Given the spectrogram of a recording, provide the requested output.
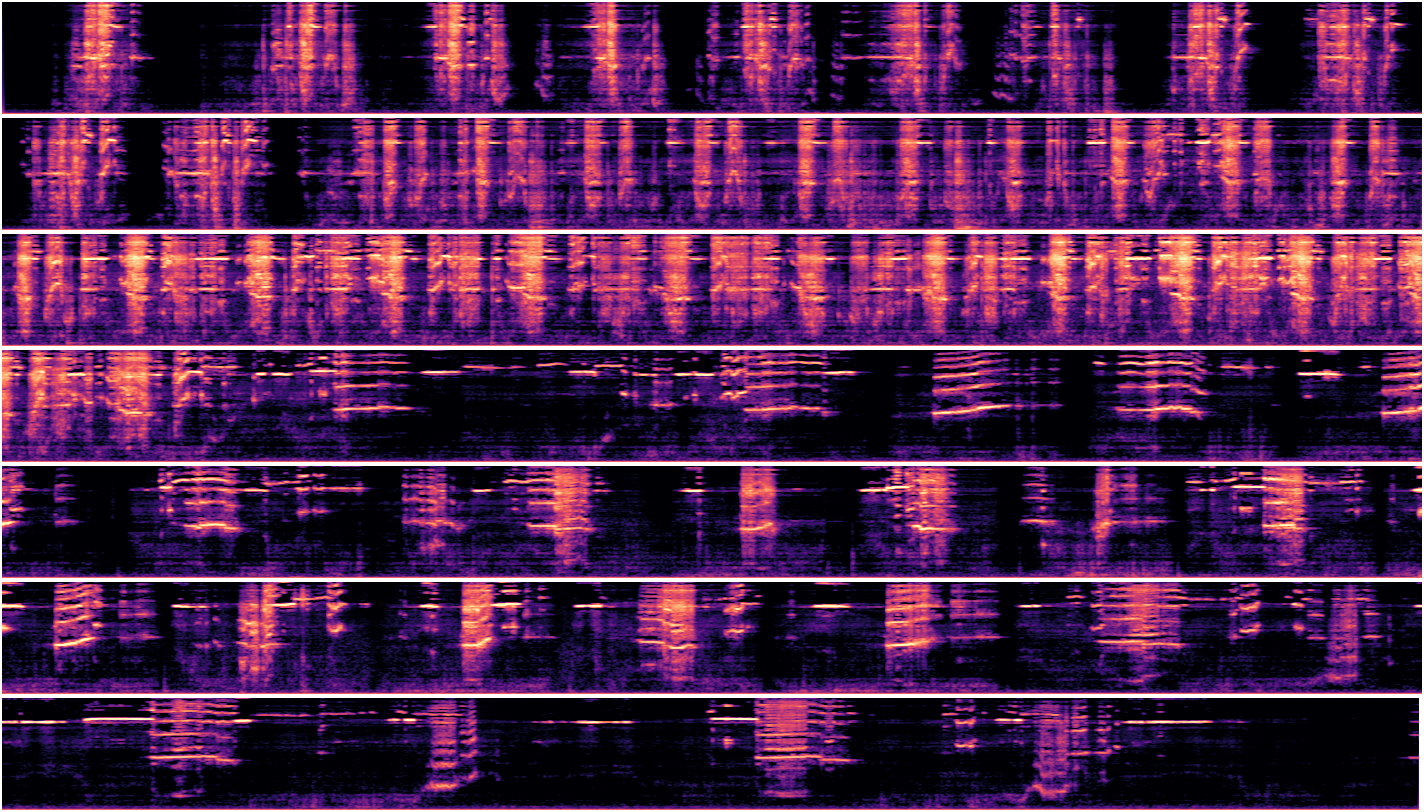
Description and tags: I recorded these sounds made with a toy meat grinder to simulate a windmill sound in an experimental film I worked on called Thin Ice.Here are some variations of speed and rhythms with a meat grinder.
